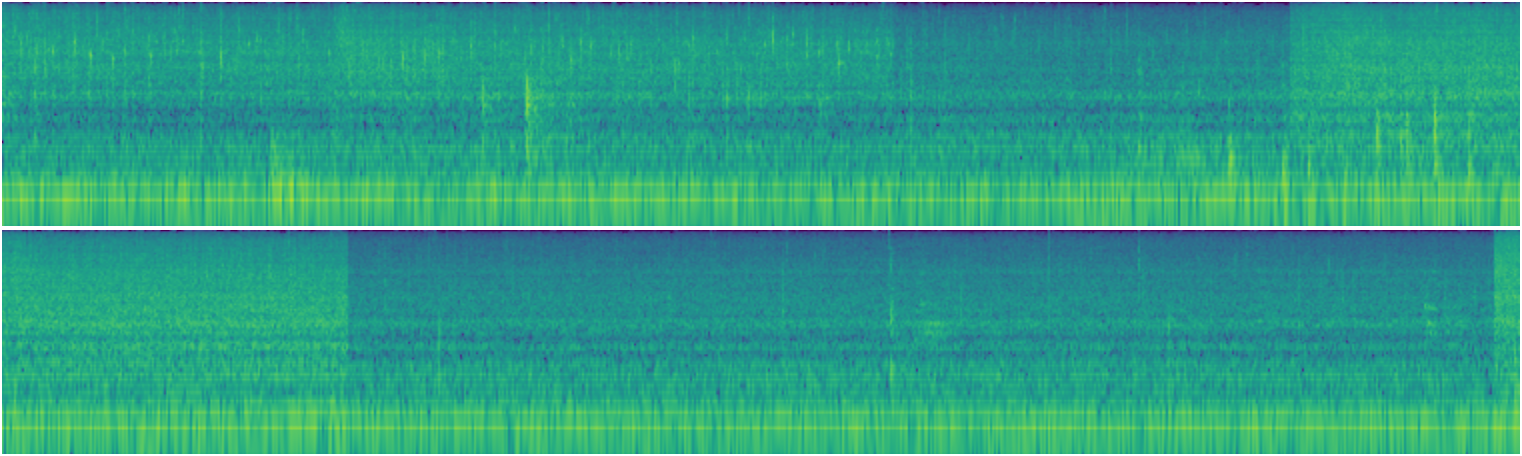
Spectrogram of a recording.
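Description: Chopped onion frying in hot oil in a non-stick wok, sizzling steadily with a few light knocks. The sizzle is louder for the first third and again for a few seconds in the middle, with sudden steps in level, and a steady low hum sits underneath.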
